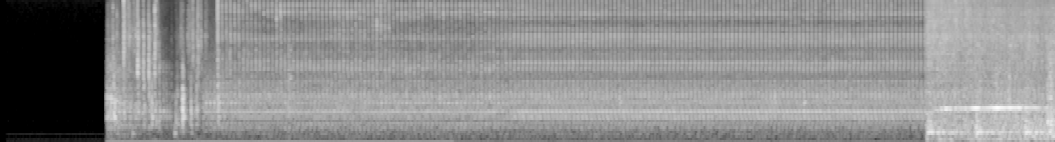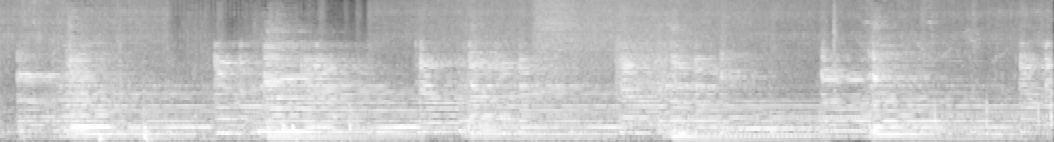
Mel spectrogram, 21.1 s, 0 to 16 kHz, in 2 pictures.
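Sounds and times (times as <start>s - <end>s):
film projector whirring: 1.1s - 9.4s.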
